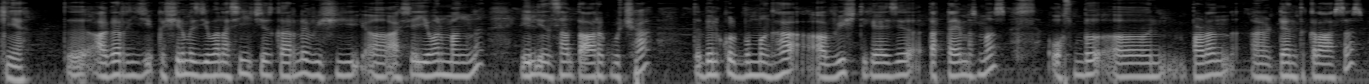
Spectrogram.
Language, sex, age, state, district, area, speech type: Kashmiri, male, 18-30, Jammu and Kashmir, Anantnag, rural, spontaneous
